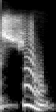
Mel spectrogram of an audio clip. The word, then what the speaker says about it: Sioux: Okay, now यहाँ पे इसको अपन प्रोनाउंस करेंगे सू, SOO, ओके, सू।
